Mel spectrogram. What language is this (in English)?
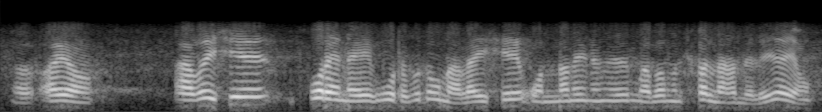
Bodo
